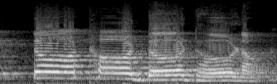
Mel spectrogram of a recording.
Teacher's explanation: ट ठ ड ढ ण, और इसका उच्चारण स्थान मूर्धा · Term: ट वर्ग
